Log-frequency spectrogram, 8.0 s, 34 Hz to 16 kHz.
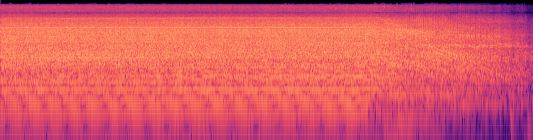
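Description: Einhell TC-RH 800 4F rotary hammer in hammer-drill mode, running steadily at full speed as a 10 mm bit drills into a concrete floor, going in easily without strain. After about five and a half seconds it winds down, its pitch falling as it slows to a stop.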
